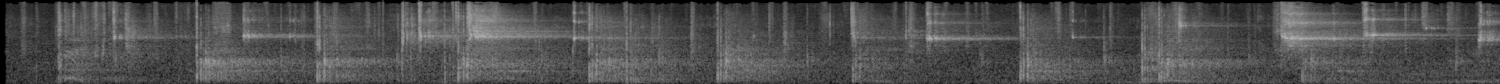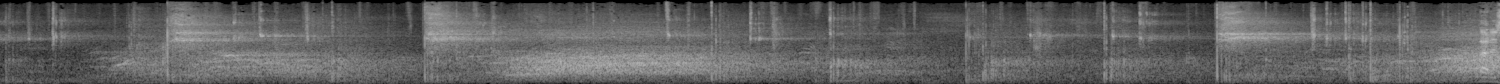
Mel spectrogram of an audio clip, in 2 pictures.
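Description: Tennis ball struck back and forth by rackets in a long rally, about one shot a second, some two dozen strokes. A crowd murmur swells in the middle of the rally, and the crowd starts applauding near the end as the point finishes.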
